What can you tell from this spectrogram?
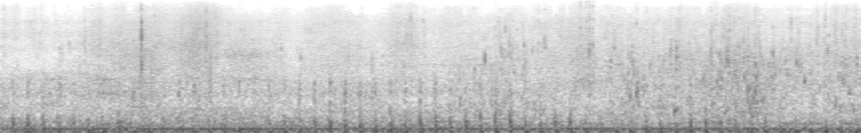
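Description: Wind rumbling on the microphone over a steady low hum.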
